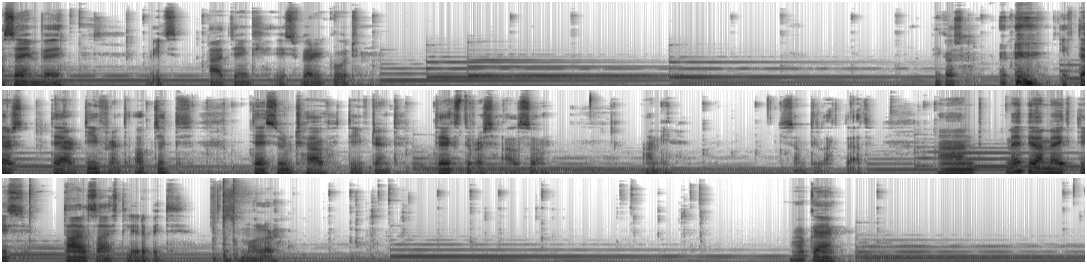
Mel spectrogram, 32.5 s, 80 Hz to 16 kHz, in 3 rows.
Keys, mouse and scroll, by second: 0.7 ctrl+s, 11.2 ctrl+s, 25.4 ctrl+s, 31.9 ctrl+s.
